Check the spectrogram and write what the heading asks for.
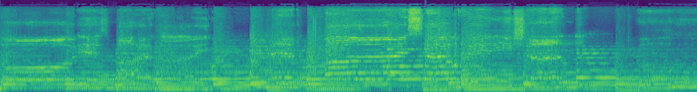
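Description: Worship song music: singing over instrumental accompaniment.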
